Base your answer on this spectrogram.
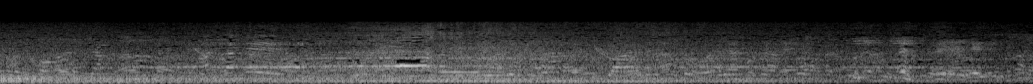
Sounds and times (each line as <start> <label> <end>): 0.0 car bikes are moving 9.2
0.0 people talking in street side 10.3
8.4 car horn 9.7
